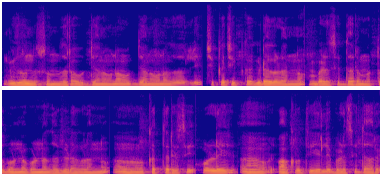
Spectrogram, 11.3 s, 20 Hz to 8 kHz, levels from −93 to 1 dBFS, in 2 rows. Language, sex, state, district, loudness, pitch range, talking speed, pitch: Kannada, male, Karnataka, Dharwad, -30 LUFS, 115-125 Hz, 90 wpm, 120 Hz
